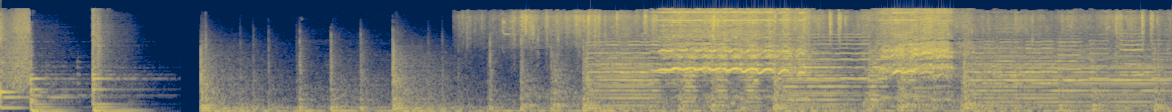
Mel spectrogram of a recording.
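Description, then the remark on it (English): Hooves clip-clop in a quick run of sharp knocks, then a horse gives a loud, wavering neigh that trails on over a dense, sustained background, with no talking. “Horses were an important part of life in the Middle Ages.”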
